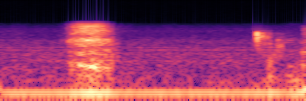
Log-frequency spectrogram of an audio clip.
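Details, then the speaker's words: A single short, fairly soft sneeze over a steady low hum, deliberately self-induced by tickling inside the nose with a Q-tip; an ordinary sneeze. "can't get to that spot I think I got oh my god it worked all right I got some out"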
